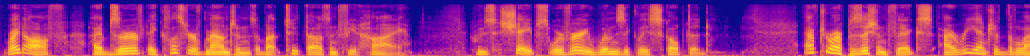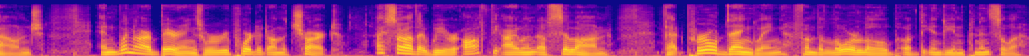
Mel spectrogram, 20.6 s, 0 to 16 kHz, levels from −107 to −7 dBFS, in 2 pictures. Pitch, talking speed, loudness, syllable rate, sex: 135 Hz, 165 wpm, -20 LUFS, 5.2 syllables/s, male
